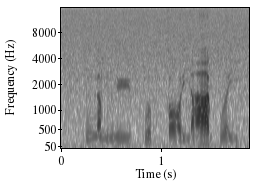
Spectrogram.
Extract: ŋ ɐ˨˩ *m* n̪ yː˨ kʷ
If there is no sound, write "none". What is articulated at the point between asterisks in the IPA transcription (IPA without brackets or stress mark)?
m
